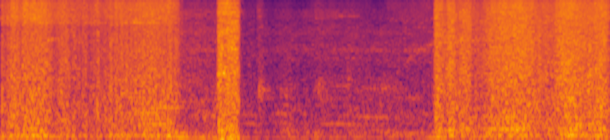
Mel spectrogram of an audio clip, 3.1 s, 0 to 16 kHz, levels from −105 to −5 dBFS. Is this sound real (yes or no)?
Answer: yes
